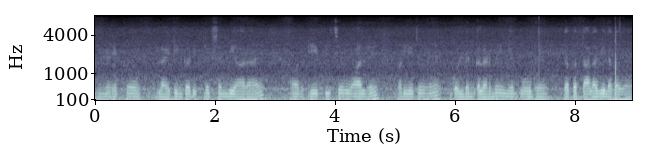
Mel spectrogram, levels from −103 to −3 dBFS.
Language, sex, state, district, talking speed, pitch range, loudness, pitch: Hindi, male, Uttar Pradesh, Hamirpur, 210 wpm, 100-110 Hz, -26 LUFS, 105 Hz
